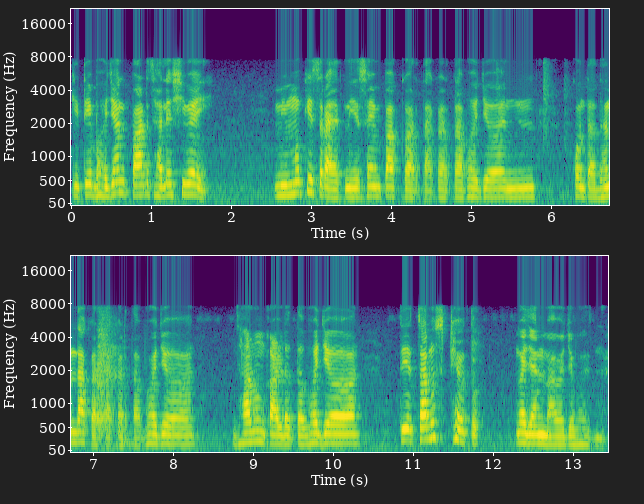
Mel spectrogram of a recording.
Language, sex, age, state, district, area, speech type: Marathi, female, 45-60, Maharashtra, Washim, rural, spontaneous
